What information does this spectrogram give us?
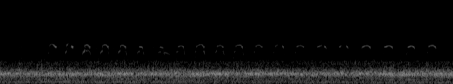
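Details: Hungry female osprey's nest in Boulder County on 16 April 2018 as fish is delivered; a long unbroken series of evenly spaced whistled chirps, roughly four per second, above a steady loud hum.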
